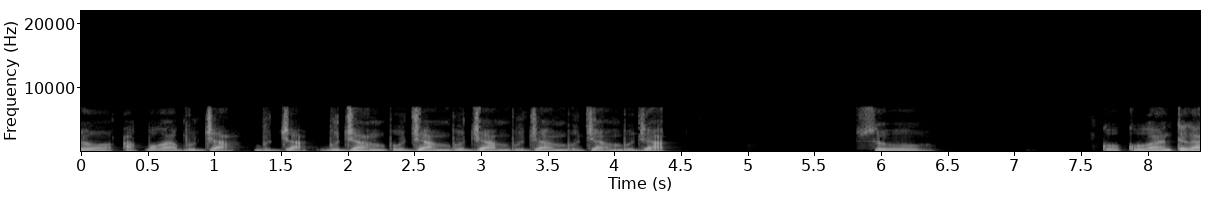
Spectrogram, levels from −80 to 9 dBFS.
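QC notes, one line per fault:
Throughout: Dolby Digital compression, heavy damage on this speech, likely from an AC-3 style encode at a very low rate, around 32 kbps. Nothing survives above 7 kHz, so it sounds dull, and starved frequency lines refilled with dither noise give a rough, fluttering haze around voiced tones.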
